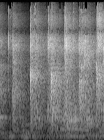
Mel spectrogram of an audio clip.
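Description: A small group in a classroom workshop claps hands in several distinct bursts, fairly soft and a little uneven, with short gaps between them.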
